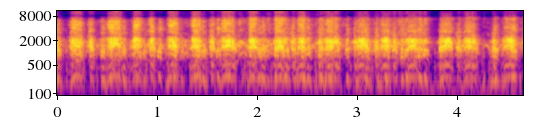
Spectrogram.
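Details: Ducks quacking continuously, a dense overlapping chorus of nasal, harsh quacks from several birds, many calls per second with no pauses.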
